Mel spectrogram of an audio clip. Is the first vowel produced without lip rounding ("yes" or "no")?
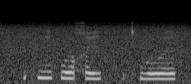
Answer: yes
